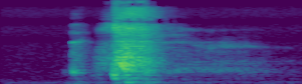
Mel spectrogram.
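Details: Morning allergy sneezing, muffled with tissues pressed tightly to the face: a short inhaled gasp followed by one muffled, stifled sneeze.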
